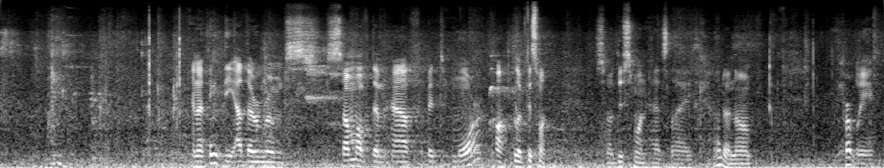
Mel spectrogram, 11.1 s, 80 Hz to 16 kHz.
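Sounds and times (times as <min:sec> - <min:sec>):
ship machinery rumble: 0:00.0 - 0:11.0.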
